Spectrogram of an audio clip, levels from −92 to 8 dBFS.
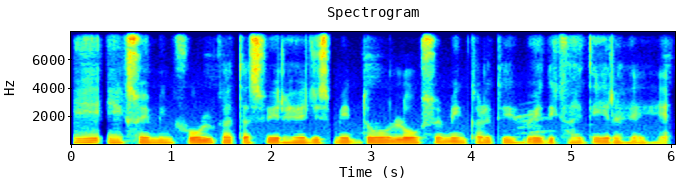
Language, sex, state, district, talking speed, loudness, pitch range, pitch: Hindi, male, Arunachal Pradesh, Lower Dibang Valley, 170 wpm, -16 LUFS, 115-130 Hz, 120 Hz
